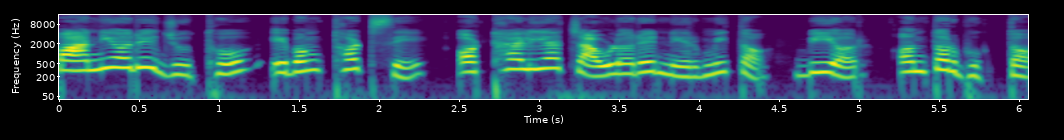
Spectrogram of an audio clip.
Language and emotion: Odia, neutral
